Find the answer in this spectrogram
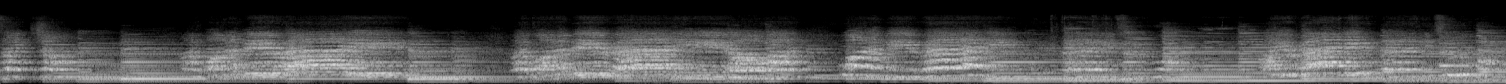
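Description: Youth choir singing a gospel-style spiritual in full voice with piano accompaniment, the phrases broken by brief dips about 5 and 8.5 seconds in.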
